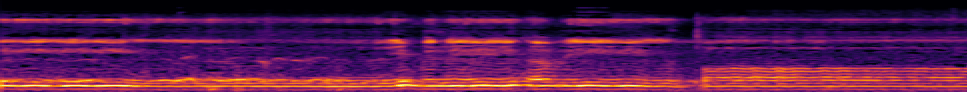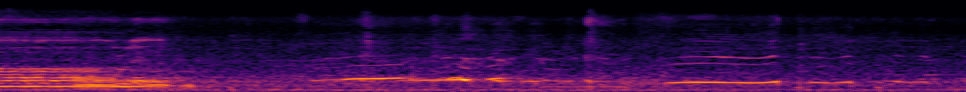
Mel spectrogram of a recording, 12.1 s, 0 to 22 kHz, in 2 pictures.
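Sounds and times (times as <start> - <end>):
man chanting: 0.0 - 7.3.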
